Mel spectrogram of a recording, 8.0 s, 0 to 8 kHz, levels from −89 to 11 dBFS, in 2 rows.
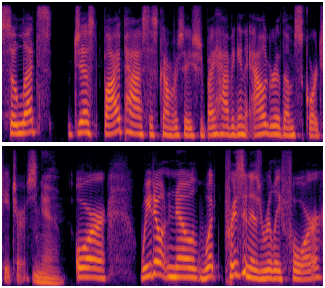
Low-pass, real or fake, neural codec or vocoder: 7.2 kHz; real; none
